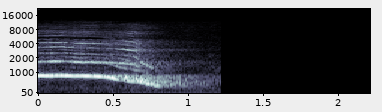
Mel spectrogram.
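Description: A woman's high, held "woo!" shout that slides down in pitch and fades out just over a second in.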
